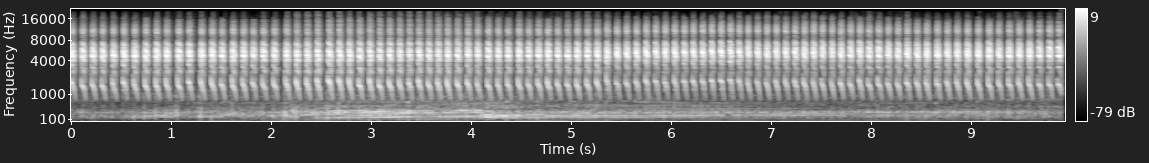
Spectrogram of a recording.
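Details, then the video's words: Tengkek buto kingfisher, energetic and clear-voiced, delivering a long, steady stream of quick, sharp, downward-slurred notes roughly ten each second. A soft low murmur runs underneath. "MASTERAN TENGKEK BUTO GACOR SUARA JERNIH SPEED RAPAT"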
